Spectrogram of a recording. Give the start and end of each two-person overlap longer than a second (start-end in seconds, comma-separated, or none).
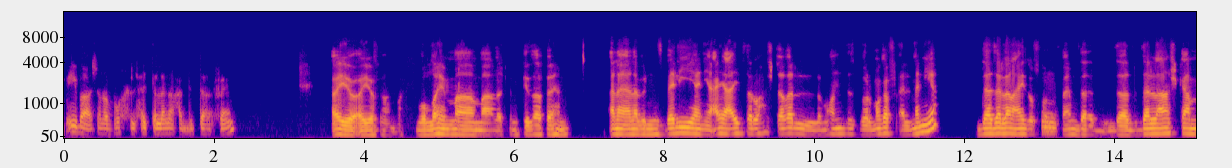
none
